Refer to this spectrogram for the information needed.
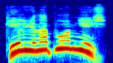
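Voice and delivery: high, slow, loud cry of protest; exclaiming. Acted. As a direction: shout her back to her senses. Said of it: "воскликнула она".

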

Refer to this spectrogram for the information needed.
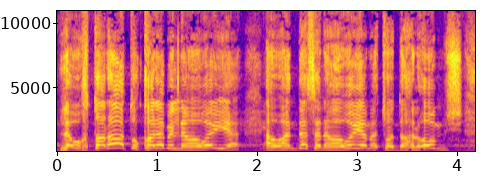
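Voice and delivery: normal talking voice

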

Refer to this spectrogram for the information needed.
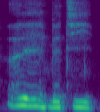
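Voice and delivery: ordinary delivery, nothing marked

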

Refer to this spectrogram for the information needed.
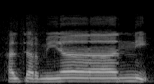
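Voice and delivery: ترمياني as tarmiyaanni, very long aa and nn; emphatic nun. Shown as a demonstration. Teacher emphasises the dual, drawing ترمياني out to long aa-nni. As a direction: sustain ترمياني slowly before the final ni. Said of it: "ثم تؤكد".

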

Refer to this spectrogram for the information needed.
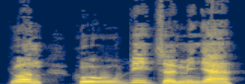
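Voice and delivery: high, loud stammering alarm; panicked. A narrator's reading. Old woman tells police a killer is after her, panicked. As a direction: stumble over the words in high-pitched panic.

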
